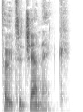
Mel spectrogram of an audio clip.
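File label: "photogenic", British English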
